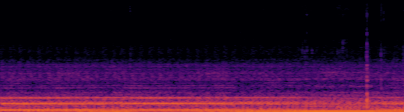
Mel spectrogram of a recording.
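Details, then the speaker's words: Honda car that was slow to start or just clicking, after tightening the battery post connections flush: fires right up into a smooth even idle with steady low hum, no knocks or misses; normal idle, fixed. "now let's see here should fire right up and there you go fires right"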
